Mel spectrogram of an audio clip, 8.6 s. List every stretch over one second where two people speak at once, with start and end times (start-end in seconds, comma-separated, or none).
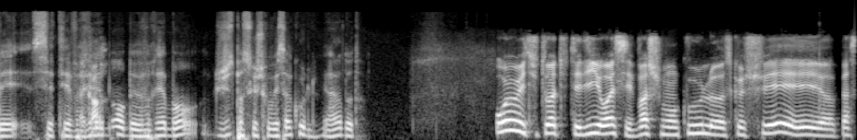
none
